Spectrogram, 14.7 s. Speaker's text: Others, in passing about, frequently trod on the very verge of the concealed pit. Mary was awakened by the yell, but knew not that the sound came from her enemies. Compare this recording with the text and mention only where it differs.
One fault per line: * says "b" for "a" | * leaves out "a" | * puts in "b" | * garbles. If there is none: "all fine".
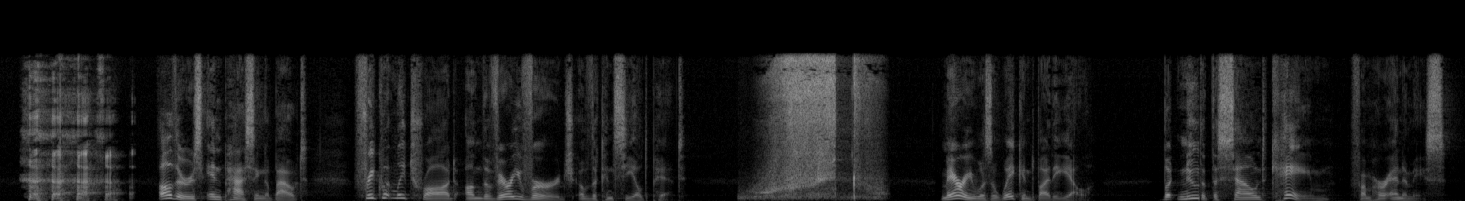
* leaves out "not"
